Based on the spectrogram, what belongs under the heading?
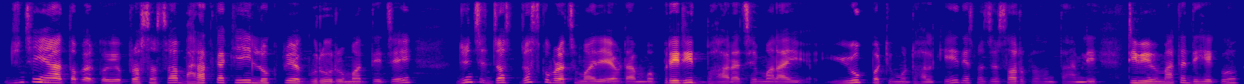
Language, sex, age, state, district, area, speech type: Nepali, female, 60+, West Bengal, Kalimpong, rural, spontaneous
